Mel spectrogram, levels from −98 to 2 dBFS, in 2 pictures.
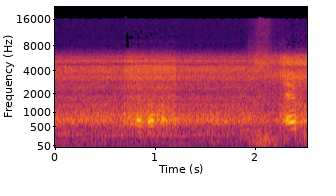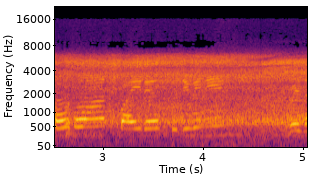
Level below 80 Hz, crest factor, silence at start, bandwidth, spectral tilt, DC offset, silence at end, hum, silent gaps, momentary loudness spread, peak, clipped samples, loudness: -60 dBFS; 16 dB; 0 s; 16.5 kHz; 0 dB/octave; under 0.1%; 0 s; none; none; 11 LU; -2 dBFS; under 0.1%; -17 LUFS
